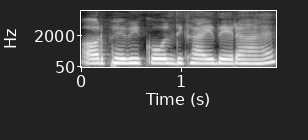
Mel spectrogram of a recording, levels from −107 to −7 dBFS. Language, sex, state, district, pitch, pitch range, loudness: Hindi, female, Bihar, Vaishali, 230 Hz, 220-235 Hz, -13 LUFS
